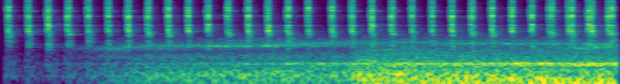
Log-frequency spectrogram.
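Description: Clock-like ticking, steady at about five ticks a second. A low rumble and a hum swell in underneath from about halfway, as in the opening of an intro soundtrack.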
